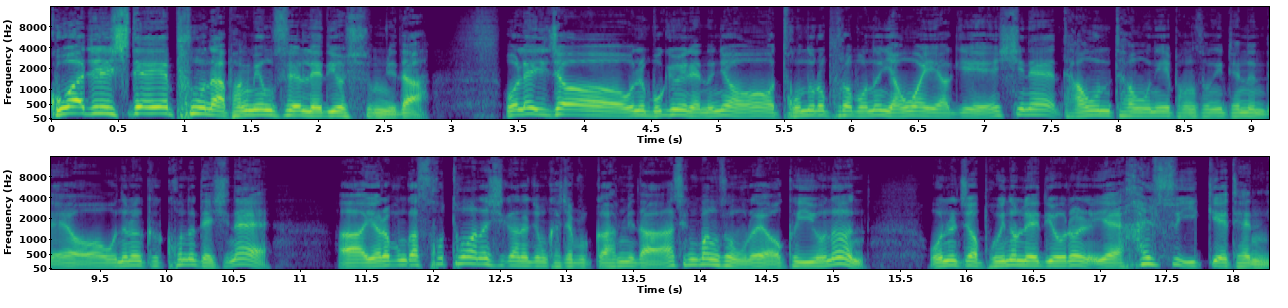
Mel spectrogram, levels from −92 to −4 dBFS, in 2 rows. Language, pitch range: Korean, 115-155 Hz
